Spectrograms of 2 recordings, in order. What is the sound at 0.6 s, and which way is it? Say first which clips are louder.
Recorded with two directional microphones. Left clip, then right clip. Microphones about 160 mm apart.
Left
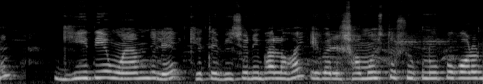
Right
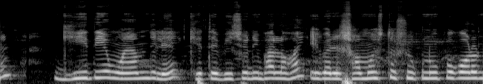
A woman's voice: right 7 dB; 35° right (ahead or behind).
